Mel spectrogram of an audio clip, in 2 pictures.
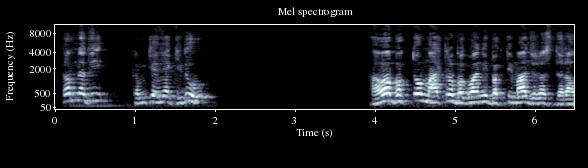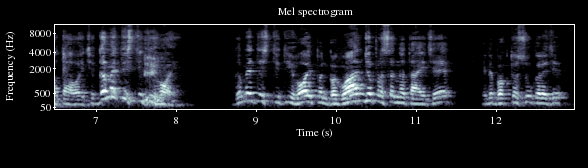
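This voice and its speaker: Man giving a lively scripture talk. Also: a little high. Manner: storytelling with frequent rhetorical questions to the audience. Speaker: devotional class speaker. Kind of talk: scripture class sermon.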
